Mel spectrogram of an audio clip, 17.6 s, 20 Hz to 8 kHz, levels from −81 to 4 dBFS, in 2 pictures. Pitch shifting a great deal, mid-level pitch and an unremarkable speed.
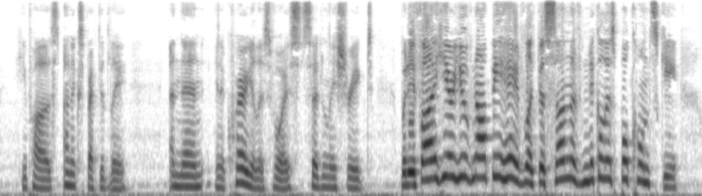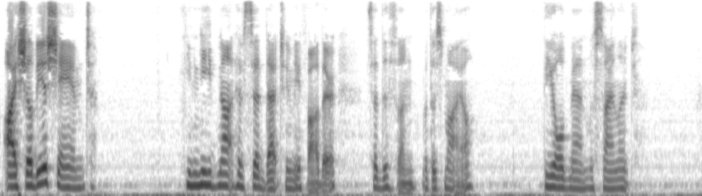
Yes: wide, 7.6 semitones; medium, 170 Hz; average, 170 wpm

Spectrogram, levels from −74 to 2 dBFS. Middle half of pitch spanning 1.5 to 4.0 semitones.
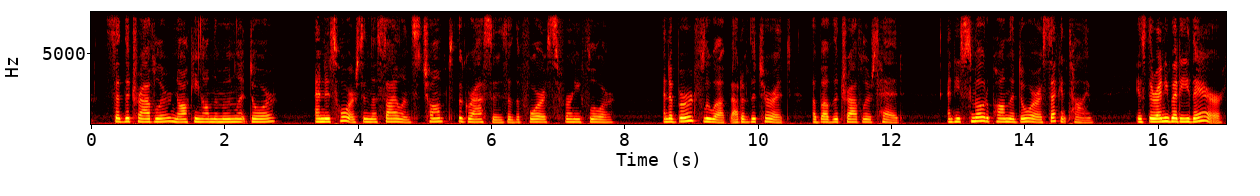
Yes: narrow, 2.4 semitones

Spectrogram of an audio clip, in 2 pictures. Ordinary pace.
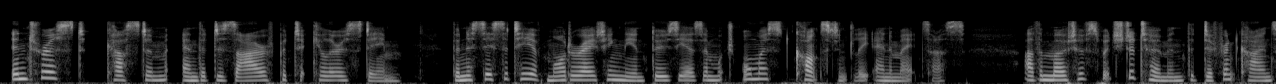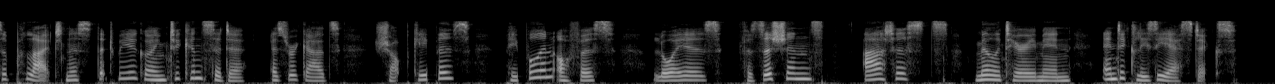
No: slow, 115 wpm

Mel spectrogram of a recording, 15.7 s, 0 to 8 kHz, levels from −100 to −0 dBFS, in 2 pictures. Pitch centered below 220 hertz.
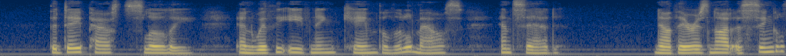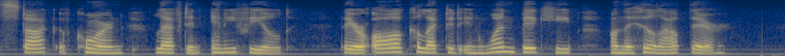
Yes: medium, 185 Hz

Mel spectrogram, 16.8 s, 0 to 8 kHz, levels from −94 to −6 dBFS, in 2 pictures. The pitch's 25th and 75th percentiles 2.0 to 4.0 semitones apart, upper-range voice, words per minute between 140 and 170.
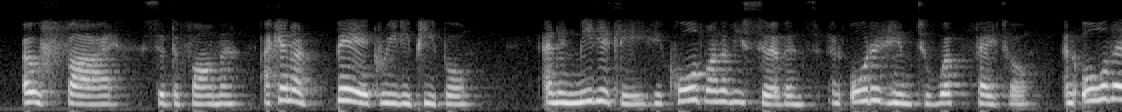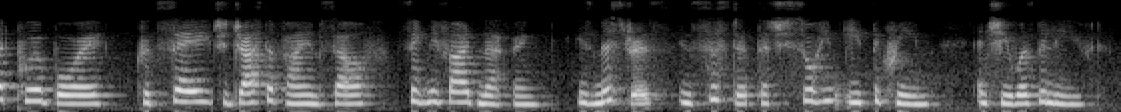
No: average, 3.4 semitones; high, 245 Hz; average, 190 wpm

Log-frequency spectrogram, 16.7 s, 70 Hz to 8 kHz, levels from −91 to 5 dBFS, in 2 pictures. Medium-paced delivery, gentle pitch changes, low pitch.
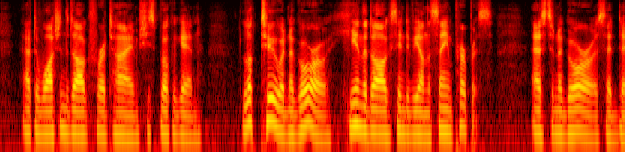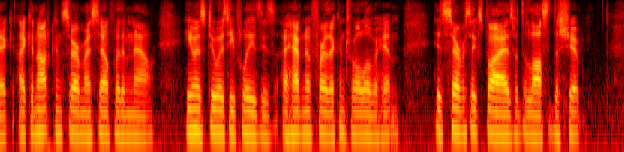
No: fast, 210 wpm; narrow, 1.8 semitones; low, 125 Hz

